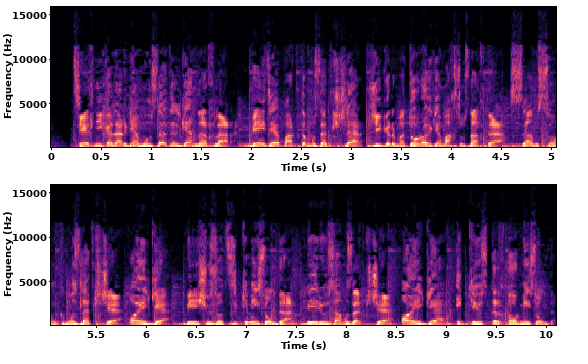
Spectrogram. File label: Reklamnyi rolik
